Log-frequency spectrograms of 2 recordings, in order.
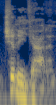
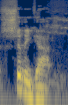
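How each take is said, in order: First: The first word begins with a 'ch' sound. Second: The first word begins with an 's' sound. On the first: "it was a chili garden" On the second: "he was pronouncing it as a silly garden"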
